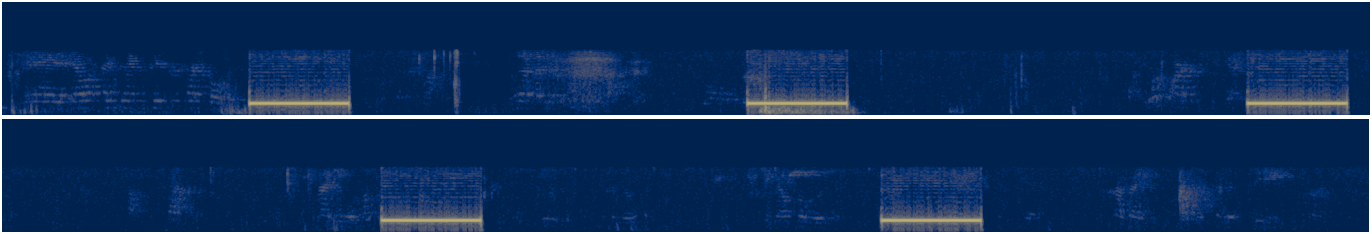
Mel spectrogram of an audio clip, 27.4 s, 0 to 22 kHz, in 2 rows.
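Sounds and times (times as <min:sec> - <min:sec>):
telephone ringback tones as calls are dialled: 0:02.5 - 0:03.5, 0:07.5 - 0:08.5, 0:12.5 - 0:13.5, 0:17.5 - 0:18.5, 0:22.5 - 0:23.5.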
